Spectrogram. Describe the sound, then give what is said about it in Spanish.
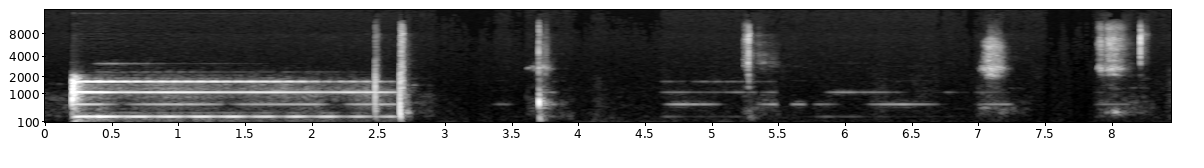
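A meditation bell rings as a steady, bright tone with several layered overtones for about two and a half seconds, then stops abruptly, followed by a few scattered clicks and faint short tones. “Este es nuestro primer reto, que descanse la atención todo lo largo del sonido de la campana.”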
